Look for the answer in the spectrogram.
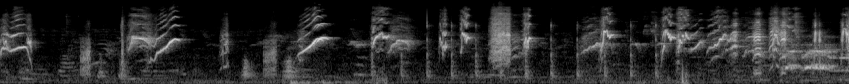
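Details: Energetic song from a male and female Javan myna: sharp upswept whistles and squeaks alternate with grating rasps and chatter, phrases coming irregularly and fast.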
